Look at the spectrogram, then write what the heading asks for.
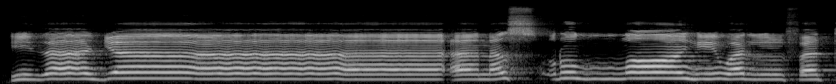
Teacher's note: Ja kalimat wajib muttasil, tidak boleh kurang dari 4 harokat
